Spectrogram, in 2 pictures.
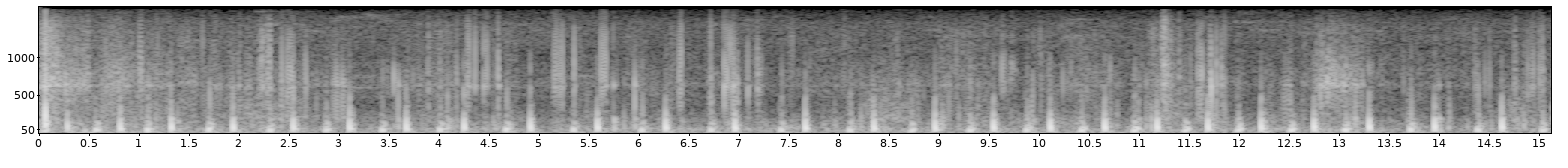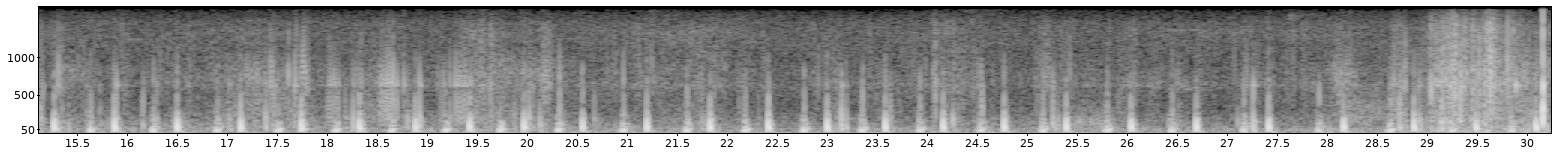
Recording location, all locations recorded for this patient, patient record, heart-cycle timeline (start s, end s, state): pulmonary valve (PV)
aortic valve (AV)+pulmonary valve (PV)+tricuspid valve (TV)+mitral valve (MV)
#Age: Child
#Sex: Male
#Height: 125.0 cm
#Weight: 25.4 kg
#Pregnancy status: False
#Murmur: Absent
#Murmur locations: nan
#Most audible location: nan
#Systolic murmur timing: nan
#Systolic murmur shape: nan
#Systolic murmur grading: nan
#Systolic murmur pitch: nan
#Systolic murmur quality: nan
#Diastolic murmur timing: nan
#Diastolic murmur shape: nan
#Diastolic murmur grading: nan
#Diastolic murmur pitch: nan
#Diastolic murmur quality: nan
#Outcome: Abnormal
#Campaign: 2014 screening campaign
0.00	0.16	S1
0.16	0.24	systole
0.24	0.36	S2
0.36	0.54	diastole
0.54	0.66	S1
0.66	0.78	systole
0.78	0.88	S2
0.88	1.06	diastole
1.06	1.18	S1
1.18	1.26	systole
1.26	1.42	S2
1.42	1.66	diastole
1.66	1.80	S1
1.80	1.90	systole
1.90	2.04	S2
2.04	2.26	diastole
2.26	2.38	S1
2.38	2.50	systole
2.50	2.62	S2
2.62	2.84	diastole
2.84	2.96	S1
2.96	3.06	systole
3.06	3.20	S2
3.20	3.42	diastole
3.42	3.52	S1
3.52	3.64	systole
3.64	3.74	S2
3.74	3.98	diastole
3.98	4.14	S1
4.14	4.20	systole
4.20	4.34	S2
4.34	4.64	diastole
4.64	4.78	S1
4.78	4.86	systole
4.86	5.00	S2
5.00	5.30	diastole
5.30	5.42	S1
5.42	5.54	systole
5.54	5.68	S2
5.68	5.96	diastole
5.96	6.10	S1
6.10	6.24	systole
6.24	6.40	S2
6.40	6.70	diastole
6.70	6.82	S1
6.82	6.94	systole
6.94	7.10	S2
7.10	7.38	diastole
7.38	7.52	S1
7.52	7.62	systole
7.62	7.76	S2
7.76	8.06	diastole
8.06	8.20	S1
8.20	8.32	systole
8.32	8.46	S2
8.46	8.70	diastole
8.70	8.80	S1
8.80	8.92	systole
8.92	9.06	S2
9.06	9.28	diastole
9.28	9.40	S1
9.40	9.50	systole
9.50	9.62	S2
9.62	9.86	diastole
9.86	9.98	S1
9.98	10.06	systole
10.06	10.20	S2
10.20	10.40	diastole
10.40	10.52	S1
10.52	10.60	systole
10.60	10.76	S2
10.76	10.94	diastole
10.94	11.06	S1
11.06	11.14	systole
11.14	11.26	S2
11.26	11.44	diastole
11.44	11.56	S1
11.56	11.66	systole
11.66	11.76	S2
11.76	11.96	diastole
11.96	12.08	S1
12.08	12.18	systole
12.18	12.32	S2
12.32	12.50	diastole
12.50	12.62	S1
12.62	12.70	systole
12.70	12.82	S2
12.82	13.02	diastole
13.02	13.16	S1
13.16	13.26	systole
13.26	13.40	S2
13.40	13.66	diastole
13.66	13.82	S1
13.82	13.90	systole
13.90	14.06	S2
14.06	14.36	diastole
14.36	14.46	S1
14.46	14.58	systole
14.58	14.72	S2
14.72	15.00	diastole
15.00	15.12	S1
15.12	15.22	systole
15.22	15.38	S2
15.38	15.62	diastole
15.62	15.72	S1
15.72	15.82	systole
15.82	15.96	S2
15.96	16.24	diastole
16.24	16.34	S1
16.34	16.46	systole
16.46	16.60	S2
16.60	16.88	diastole
16.88	16.98	S1
16.98	17.10	systole
17.10	17.22	S2
17.22	17.46	diastole
17.46	17.60	S1
17.60	17.72	systole
17.72	17.84	S2
17.84	18.06	diastole
18.06	18.18	S1
18.18	18.30	systole
18.30	18.40	S2
18.40	18.62	diastole
18.62	18.74	S1
18.74	18.84	systole
18.84	18.96	S2
18.96	19.16	diastole
19.16	19.28	S1
19.28	19.40	systole
19.40	19.50	S2
19.50	19.70	diastole
19.70	19.82	S1
19.82	19.92	systole
19.92	20.08	S2
20.08	20.30	diastole
20.30	20.40	S1
20.40	20.54	systole
20.54	20.64	S2
20.64	20.94	diastole
20.94	21.04	S1
21.04	21.16	systole
21.16	21.30	S2
21.30	21.58	diastole
21.58	21.68	S1
21.68	21.80	systole
21.80	21.92	S2
21.92	22.16	diastole
22.16	22.28	S1
22.28	22.40	systole
22.40	22.50	S2
22.50	22.74	diastole
22.74	22.86	S1
22.86	22.96	systole
22.96	23.10	S2
23.10	23.32	diastole
23.32	23.44	S1
23.44	23.54	systole
23.54	23.68	S2
23.68	23.90	diastole
23.90	24.02	S1
24.02	24.12	systole
24.12	24.26	S2
24.26	24.52	diastole
24.52	24.62	S1
24.62	24.72	systole
24.72	24.86	S2
24.86	25.14	diastole
25.14	25.26	S1
25.26	25.36	systole
25.36	25.48	S2
25.48	25.76	diastole
25.76	25.88	S1
25.88	26.00	systole
26.00	26.14	S2
26.14	26.44	diastole
26.44	26.54	S1
26.54	26.68	systole
26.68	26.78	S2
26.78	27.08	diastole
27.08	27.24	S1
27.24	27.40	systole
27.40	27.56	S2
27.56	27.86	diastole
27.86	28.00	S1
28.00	28.14	systole
28.14	28.30	S2
28.30	28.60	diastole
28.60	28.72	S1
28.72	28.84	systole
28.84	28.98	S2
28.98	29.18	diastole
29.18	29.34	S1
29.34	29.46	systole
29.46	29.60	S2
29.60	29.80	diastole
29.80	29.94	S1
29.94	30.10	systole
30.10	30.24	S2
